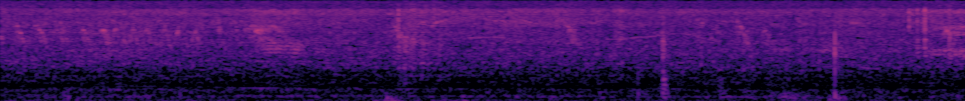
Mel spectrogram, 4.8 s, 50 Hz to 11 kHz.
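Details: Colony of Italian honey bees, Regine line of Apis mellifera ligustica, at an apiary on 8 April 2020 during a hive check without smoke at about 19 degrees; a dense low continuous hum with brief louder buzzes as bees pass close.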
